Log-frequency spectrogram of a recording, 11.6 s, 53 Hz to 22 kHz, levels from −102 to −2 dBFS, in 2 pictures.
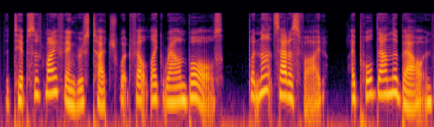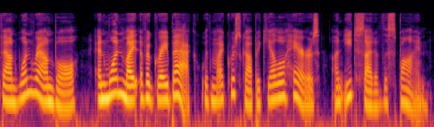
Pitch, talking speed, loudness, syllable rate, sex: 195 Hz, 210 wpm, -21 LUFS, 5.2 syllables/s, female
